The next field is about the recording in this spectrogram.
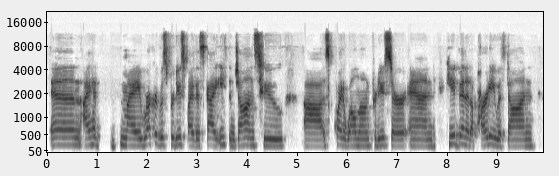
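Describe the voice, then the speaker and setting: A woman's voice: medium pitch, flat delivery, measured pace. A woman with a New Jersey accent, a mindfulness teacher chatting as a podcast guest, laughing often and talking with many fillers. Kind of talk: casual podcast interview.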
